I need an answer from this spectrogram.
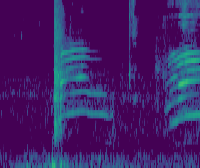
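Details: Bengal-like male street cat in heat calls to a female; a sharp knock precedes a moderately loud drawn meow, then a second rising meow begins near the end against quiet background noise.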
